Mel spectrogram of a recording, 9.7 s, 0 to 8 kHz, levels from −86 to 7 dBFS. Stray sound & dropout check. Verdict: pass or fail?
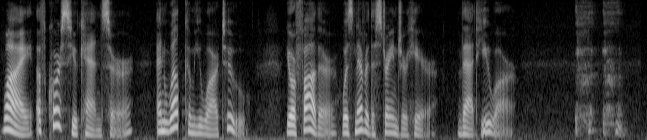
fail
